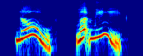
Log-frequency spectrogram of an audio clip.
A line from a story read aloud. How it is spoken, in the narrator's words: Ember exclaimed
